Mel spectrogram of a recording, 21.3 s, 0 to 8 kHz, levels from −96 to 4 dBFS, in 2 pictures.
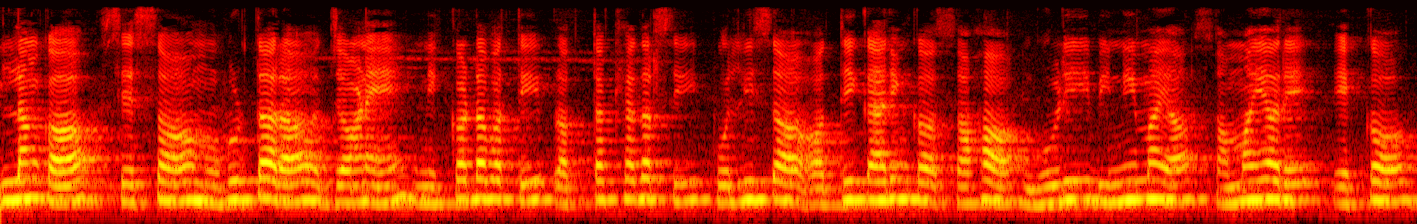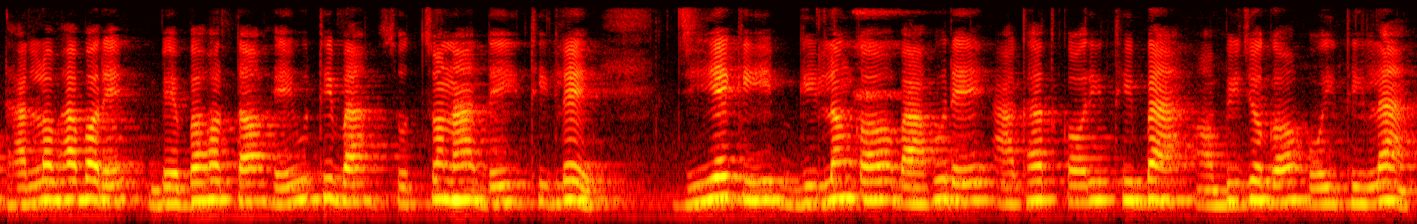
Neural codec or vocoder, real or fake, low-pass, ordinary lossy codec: none; real; 7.2 kHz; MP3, 64 kbps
